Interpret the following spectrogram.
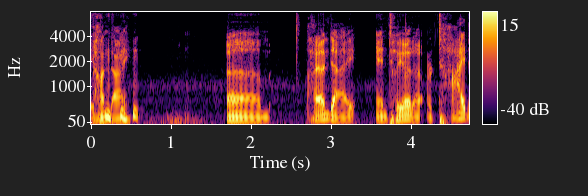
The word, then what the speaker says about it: Hyundai: So I like to say Hyundai. You say Hyundai.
